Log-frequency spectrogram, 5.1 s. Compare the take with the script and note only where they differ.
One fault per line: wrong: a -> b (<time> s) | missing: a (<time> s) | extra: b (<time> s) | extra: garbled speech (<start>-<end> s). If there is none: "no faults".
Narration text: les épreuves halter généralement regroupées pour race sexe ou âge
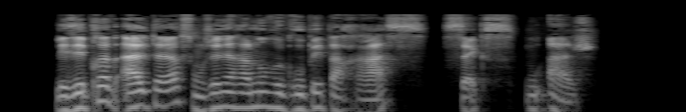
extra: sont (1.4 s)
wrong: pour -> par (2.4 s)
